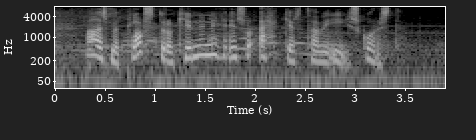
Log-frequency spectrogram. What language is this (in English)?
Icelandic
